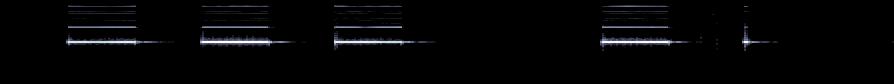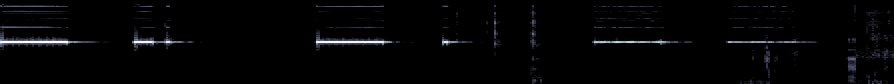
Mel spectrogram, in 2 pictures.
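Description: Sharp high-pitched beeps come in groups of three with pauses between groups, the detector sounding its alarm properly when tested.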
